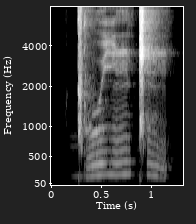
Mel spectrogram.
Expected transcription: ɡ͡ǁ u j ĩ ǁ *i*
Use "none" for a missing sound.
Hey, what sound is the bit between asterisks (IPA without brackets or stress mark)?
ĩ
